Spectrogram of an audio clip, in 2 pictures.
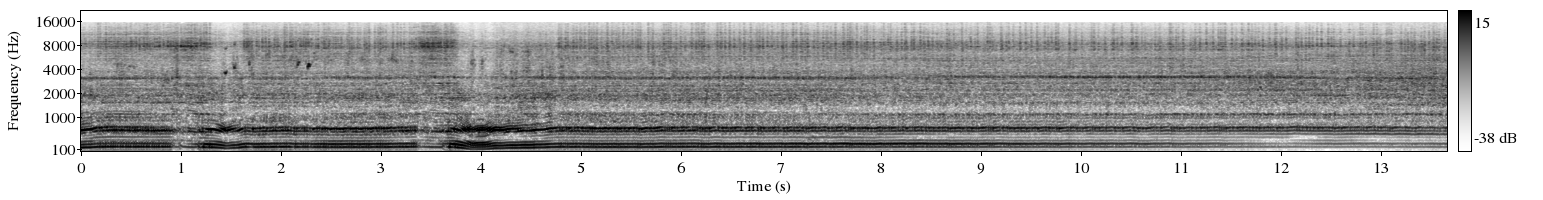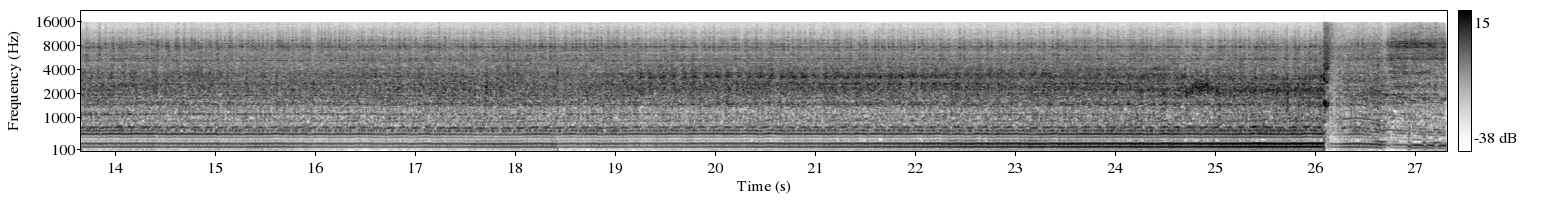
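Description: Simson motorcycle's small two-stroke engine held at high revs during a burnout, the rear tyre spinning on the asphalt. The revs dip and climb back twice in the first few seconds, then hold steady for about twenty seconds. About 26 seconds in there is a sharp crack, and the revs drop and waver.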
